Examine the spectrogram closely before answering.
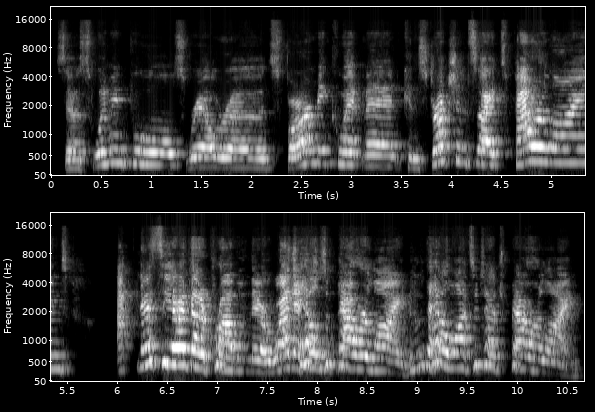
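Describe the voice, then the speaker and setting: A woman's voice: high voice, animated, normal speed, sharp tone. A woman livestreamer talking casually and reading aloud, with a blunt, sardonic, salty-tongued manner. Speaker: livestream host. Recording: echoey room.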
